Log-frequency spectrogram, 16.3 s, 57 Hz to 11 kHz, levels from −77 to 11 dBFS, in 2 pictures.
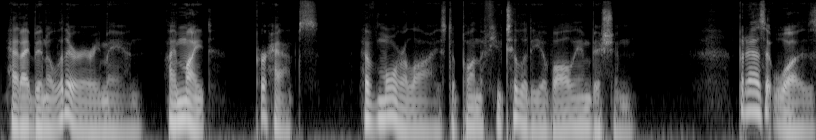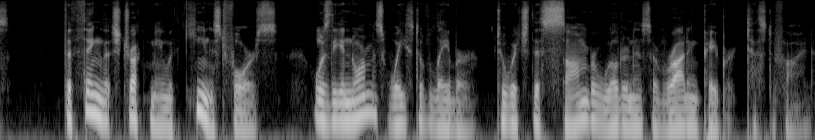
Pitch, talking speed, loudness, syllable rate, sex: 95 Hz, 160 wpm, -19 LUFS, 5.4 syllables/s, male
